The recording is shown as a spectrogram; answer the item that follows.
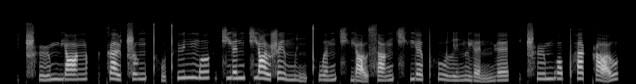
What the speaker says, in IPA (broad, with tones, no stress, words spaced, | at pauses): ʈ͡ʂʰɻ̩˧˥mjɑ˥ŋ | ka˥˩ɪ̯ʈ͡ʂɤ˥ŋ t̪ʰṵ˨˩t̪ʰy˥nmɤ˥ | t͡ɕjɛ˥nt͡ɕjɑ˥˧ʊ̯ʂe˥˩ɪ̯mḭ˨˩ŋ t̪ʰwə˧˥nt͡ɕʰjɑ̰˨˩ʊ̯sɑ˧˥ŋ t͡ɕʰjɛ˥˧pʰu˥˩ li˧˥nljɛ̰˨˩nn̪ɥɛ˥ | ʈ͡ʂʰɻ̩˥mwɔ˥pʰä˥ kɑ̰˨˩˦ʊ̯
